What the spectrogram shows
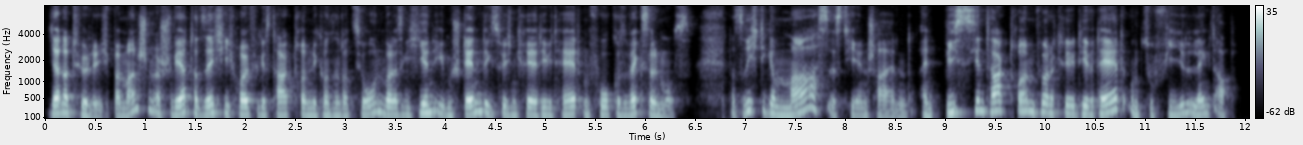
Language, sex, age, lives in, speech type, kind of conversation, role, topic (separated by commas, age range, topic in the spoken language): German, male, 25-29, Germany, read, expert-assistant, expert, Wie kommt es, dass uns manchmal plötzlich kreative Ideen einfallen, während wir andere Male keine Inspiration haben?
